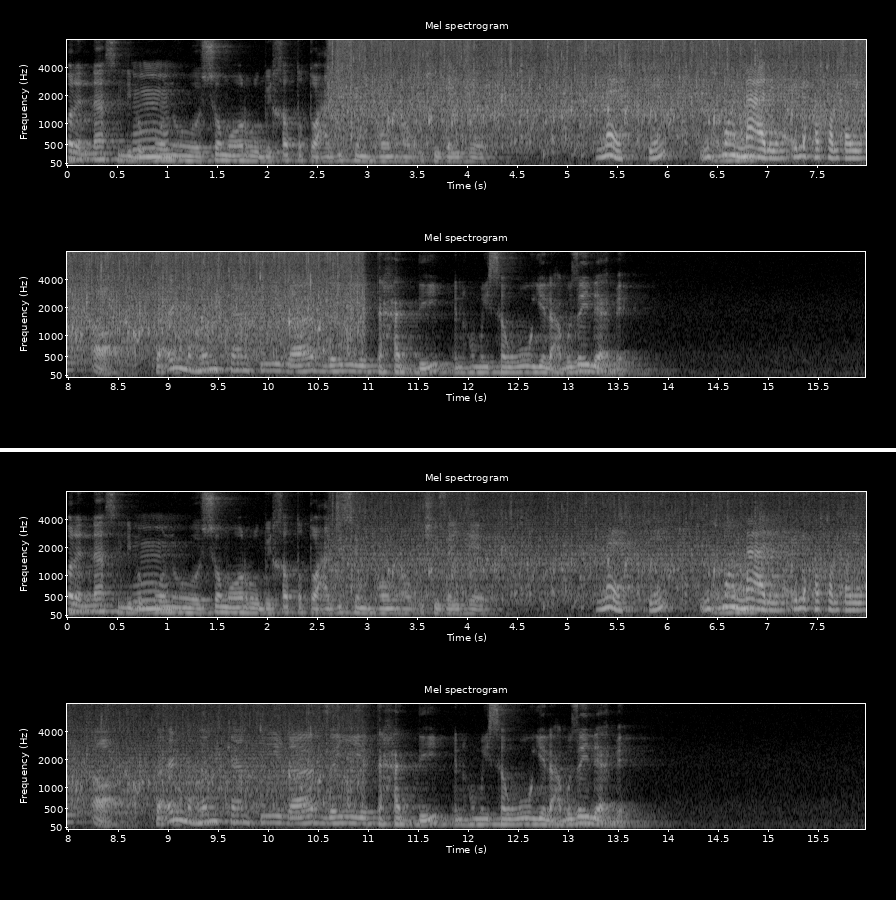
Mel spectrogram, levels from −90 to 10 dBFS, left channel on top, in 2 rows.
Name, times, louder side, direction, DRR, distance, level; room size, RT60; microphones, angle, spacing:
voice 1, 0.0-4.2 6.4-6.9 8.2-8.5 8.9-13.6, equal, 5° left, 5 dB, 1.4 m, -34 dB
voice 2, 0.6-1.1 5.3-6.0 6.3-8.0, left 3 dB, 85° left, 6 dB, 1.0 m, -29 dB
sound 1, 2.6-11.0, left 8 dB, 55° left, 0.8 m, -35 dB
25.5 x 15.5 x 8.7 m, 1.1 s
head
